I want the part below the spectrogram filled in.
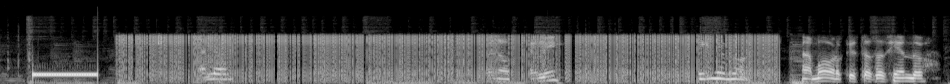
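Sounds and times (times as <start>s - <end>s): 
telephone call ringing tone while dialing: 0.3s - 1.0s
hiss of open phone-line noise: 0.3s - 7.9s
speech: 2.0s - 2.4s, 5.4s - 5.7s, 7.0s - 9.4s.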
